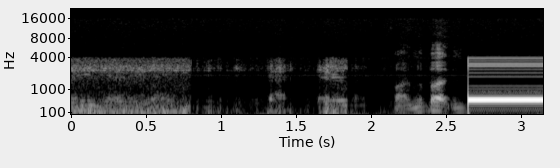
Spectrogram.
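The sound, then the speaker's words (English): Muffled, broken-up talk of a recorded outgoing voicemail greeting asking the caller to leave a message gives way to a single loud, steady electronic answering machine beep, a sustained mid-pitched tone held for over half a second signalling to record. “Where's the beep?”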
